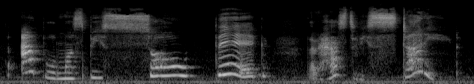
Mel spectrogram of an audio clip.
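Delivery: put-on high, wondering girl voice; a girl amazed by her own idea; wide-eyed girl. Nellie imagining the huge apple, high and wondering.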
